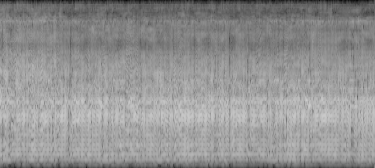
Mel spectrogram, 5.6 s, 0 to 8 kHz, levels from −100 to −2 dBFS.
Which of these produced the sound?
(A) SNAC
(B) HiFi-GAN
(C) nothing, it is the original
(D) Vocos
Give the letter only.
B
